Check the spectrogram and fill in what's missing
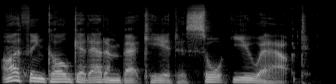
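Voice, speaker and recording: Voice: low-pitched, big pitch swings, measured pace, pitched below the performer's own voice. A narrator voicing a stern but fair farmer in a storybook, speaking firmly. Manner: firm and stern.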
